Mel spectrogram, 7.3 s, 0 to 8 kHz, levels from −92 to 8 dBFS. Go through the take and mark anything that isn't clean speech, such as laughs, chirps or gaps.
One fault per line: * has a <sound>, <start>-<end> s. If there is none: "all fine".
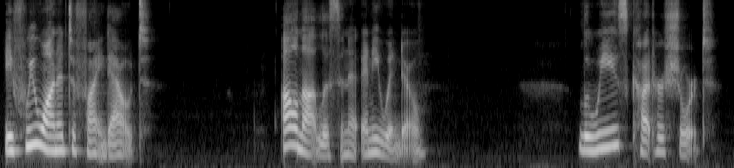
all fine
